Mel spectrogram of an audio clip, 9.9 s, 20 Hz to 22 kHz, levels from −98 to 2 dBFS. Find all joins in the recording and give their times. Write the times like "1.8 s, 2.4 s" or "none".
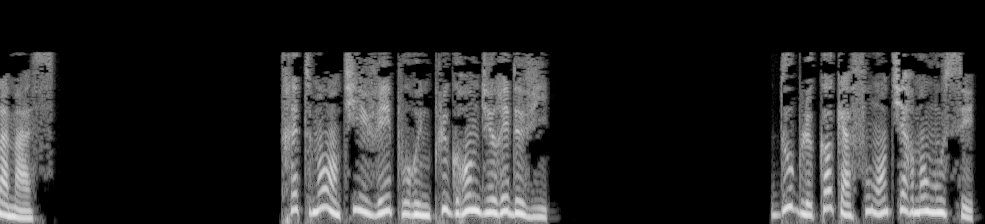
none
